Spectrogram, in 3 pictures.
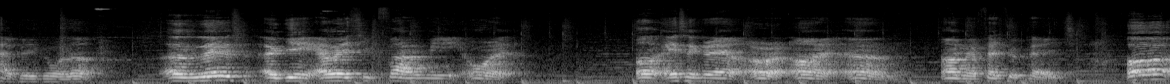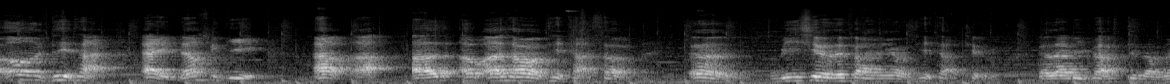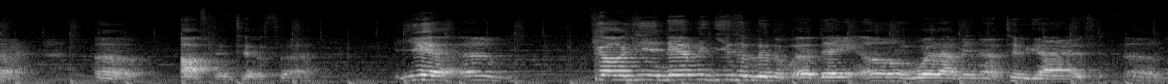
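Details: Dysarthric speech in an adult man with cerebral palsy; people have laughed at the way he talks since childhood. Cerebral palsy is named, but no speech disorder is formally named.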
